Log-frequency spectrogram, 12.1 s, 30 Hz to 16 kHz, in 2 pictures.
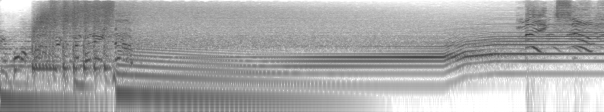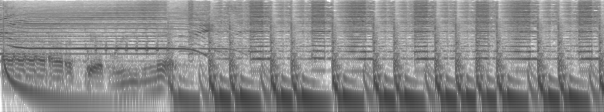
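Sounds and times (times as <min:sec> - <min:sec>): bass: 0:00.0 - 0:05.0, 0:06.0 - 0:12.0
held synthesizer note: 0:00.2 - 0:08.8.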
